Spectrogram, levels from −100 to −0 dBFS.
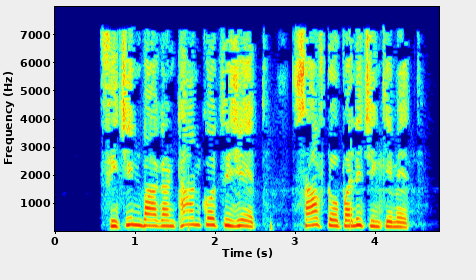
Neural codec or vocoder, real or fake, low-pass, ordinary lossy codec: none; real; 7.2 kHz; MP3, 32 kbps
